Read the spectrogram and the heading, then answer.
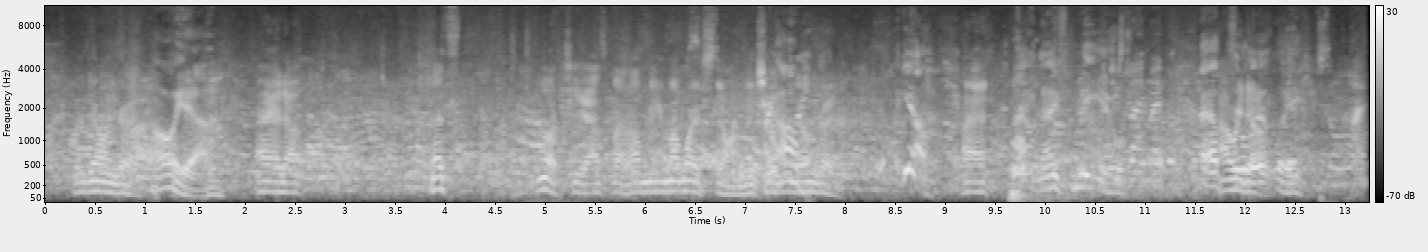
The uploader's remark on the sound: recording live from Penn-Ohio Paranormal Conference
